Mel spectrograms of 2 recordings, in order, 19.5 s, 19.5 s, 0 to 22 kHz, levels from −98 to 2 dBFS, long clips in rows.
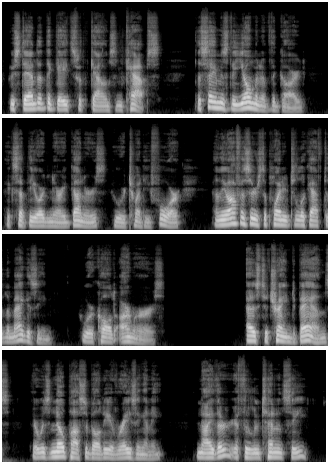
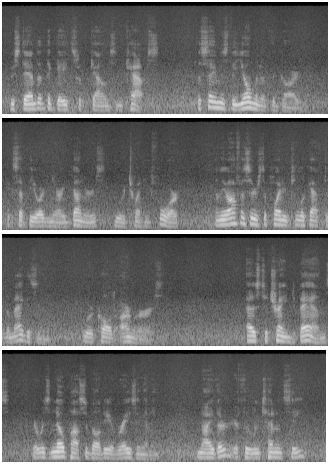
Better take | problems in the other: first | hiss; noticeable; throughout; 15 dB below the speech

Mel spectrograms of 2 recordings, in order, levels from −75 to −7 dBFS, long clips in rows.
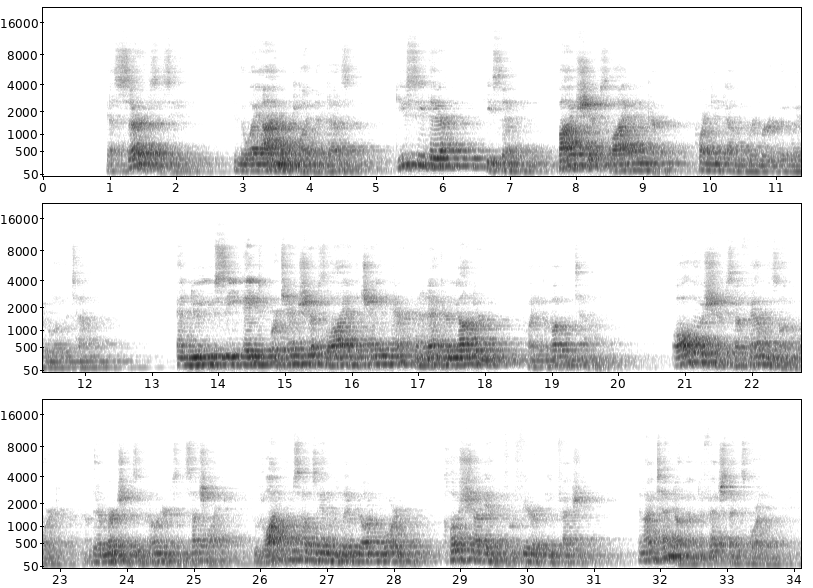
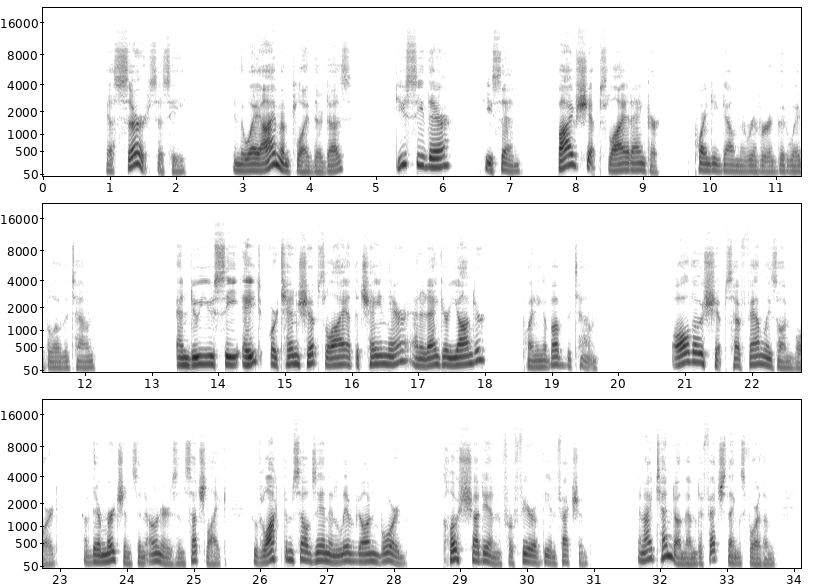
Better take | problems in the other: second | room echo; noticeable; dies away in 1.5 s // off-mic speech; far

